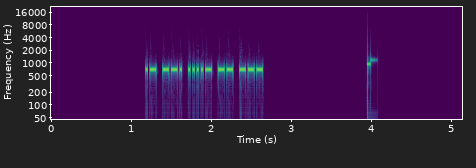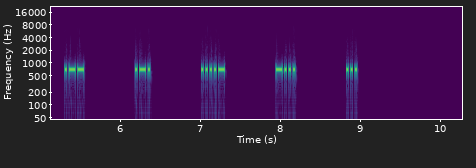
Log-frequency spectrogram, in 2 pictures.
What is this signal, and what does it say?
Morse code, heard as a keyed tone, about 44 wpm, spaced as for 19 wpm, 700 Hz. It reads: AG4MO WR4BS
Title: USA Call Signs - 5 Characters - 8x Character Spacing - 45wpm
